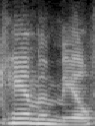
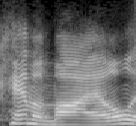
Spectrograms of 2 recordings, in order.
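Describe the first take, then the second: First: It uses an American pronunciation. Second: It uses a British pronunciation.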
